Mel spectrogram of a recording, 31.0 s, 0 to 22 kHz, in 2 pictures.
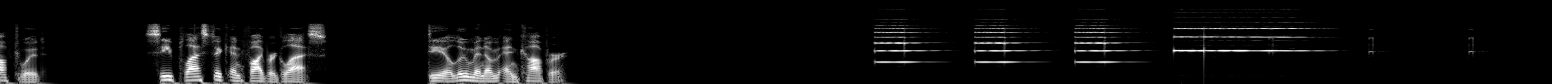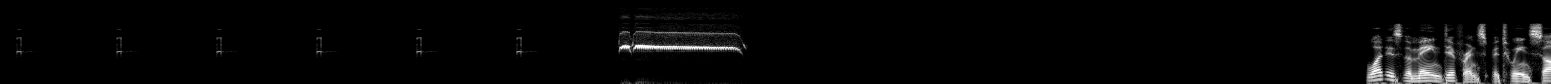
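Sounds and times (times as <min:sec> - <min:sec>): timer ticks: 0:08.8 - 0:12.2, 0:13.7 - 0:13.9, 0:14.7 - 0:14.9, 0:15.7 - 0:16.0, 0:16.7 - 0:17.0, 0:17.7 - 0:18.0, 0:18.7 - 0:19.0, 0:19.7 - 0:20.0, 0:20.7 - 0:21.0
electronic beeps: 0:08.8 - 0:13.3
bright electronic tone: 0:08.8 - 0:13.4.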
